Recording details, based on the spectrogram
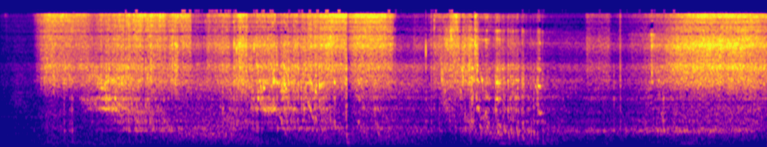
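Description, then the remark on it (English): A loud, continuous hissing sizzle of red-hot steel ball bearings put into a block of ice, layered with sharp crackles and pops, surging and easing over about ten seconds with no talking. “a steel ball bearing and you heat it up till it's red hot”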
